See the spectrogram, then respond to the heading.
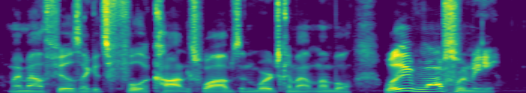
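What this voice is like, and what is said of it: Usual voice. Nothing is said of it.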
